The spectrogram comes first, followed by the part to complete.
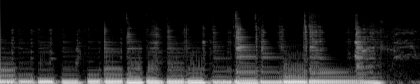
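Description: Electric bass guitar played through a Line 6 Bass POD with its compressor set to an infinite ratio: a quick run of low notes, about four a second, heavily squashed so that every note comes out at nearly the same loudness. It stops just before the end.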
